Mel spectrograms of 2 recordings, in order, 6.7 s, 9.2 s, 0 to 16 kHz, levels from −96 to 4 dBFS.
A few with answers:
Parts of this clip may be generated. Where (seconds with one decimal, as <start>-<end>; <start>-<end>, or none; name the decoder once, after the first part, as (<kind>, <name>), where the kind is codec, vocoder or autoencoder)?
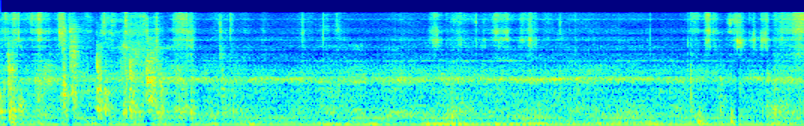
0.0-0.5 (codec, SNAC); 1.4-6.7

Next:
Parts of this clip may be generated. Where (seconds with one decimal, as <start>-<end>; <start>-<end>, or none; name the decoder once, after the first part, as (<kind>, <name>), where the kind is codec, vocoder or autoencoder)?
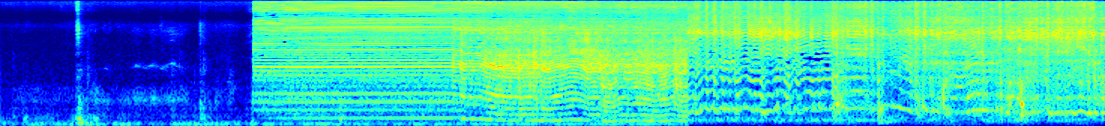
7.0-9.2 (codec, SNAC)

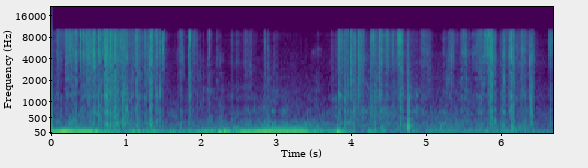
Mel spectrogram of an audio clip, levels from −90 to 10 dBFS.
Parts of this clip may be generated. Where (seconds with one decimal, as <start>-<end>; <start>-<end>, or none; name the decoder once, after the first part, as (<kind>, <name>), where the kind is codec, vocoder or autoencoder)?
2.3-2.9 (codec, SNAC); 3.6-5.0; 6.2-6.7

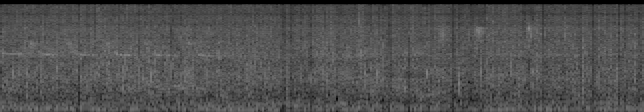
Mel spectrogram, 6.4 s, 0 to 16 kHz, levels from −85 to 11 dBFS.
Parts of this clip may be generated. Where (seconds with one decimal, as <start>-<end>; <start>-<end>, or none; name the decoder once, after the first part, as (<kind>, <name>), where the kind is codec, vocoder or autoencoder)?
2.8-3.2 (codec, SNAC); 3.8-4.7; 5.3-6.4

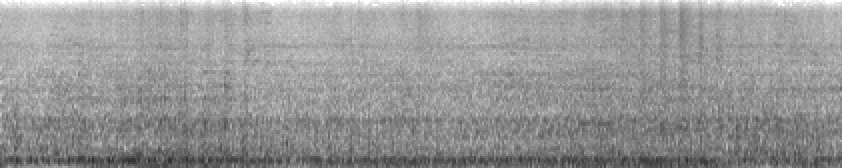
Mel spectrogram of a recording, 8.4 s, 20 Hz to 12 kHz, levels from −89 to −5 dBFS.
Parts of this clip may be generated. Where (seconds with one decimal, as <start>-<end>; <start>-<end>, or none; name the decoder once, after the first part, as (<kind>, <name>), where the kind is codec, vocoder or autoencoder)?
5.7-7.0 (codec, SNAC)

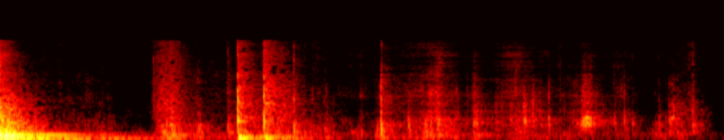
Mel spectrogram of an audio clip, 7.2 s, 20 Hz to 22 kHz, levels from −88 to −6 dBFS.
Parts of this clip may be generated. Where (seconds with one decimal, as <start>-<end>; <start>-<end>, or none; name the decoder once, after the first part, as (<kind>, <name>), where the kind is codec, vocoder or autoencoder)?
3.4-6.5 (codec, SNAC)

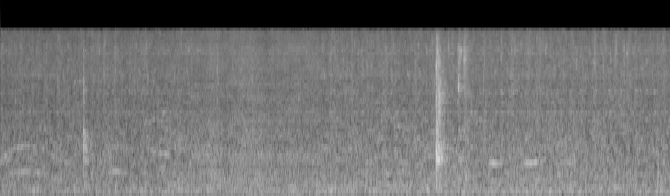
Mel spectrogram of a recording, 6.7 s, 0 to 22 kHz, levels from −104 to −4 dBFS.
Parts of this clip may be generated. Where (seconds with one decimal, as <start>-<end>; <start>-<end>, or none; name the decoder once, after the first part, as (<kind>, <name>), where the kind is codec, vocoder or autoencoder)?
1.9-3.2 (codec, SNAC)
